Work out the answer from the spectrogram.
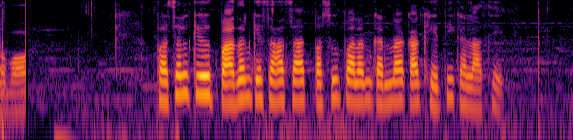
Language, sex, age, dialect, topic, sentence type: Chhattisgarhi, female, 41-45, Western/Budati/Khatahi, agriculture, question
